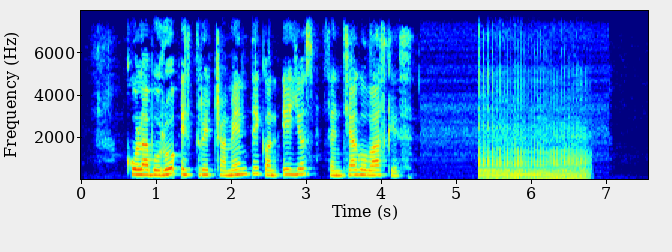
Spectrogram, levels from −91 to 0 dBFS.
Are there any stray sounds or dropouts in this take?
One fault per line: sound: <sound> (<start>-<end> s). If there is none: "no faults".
sound: squeak (5.3-6.8 s)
